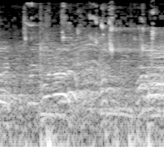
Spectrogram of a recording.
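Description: A basketball being dribbled on a hardwood arena court during live play, in short repeated thumps, with voices on the court and in the stands.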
